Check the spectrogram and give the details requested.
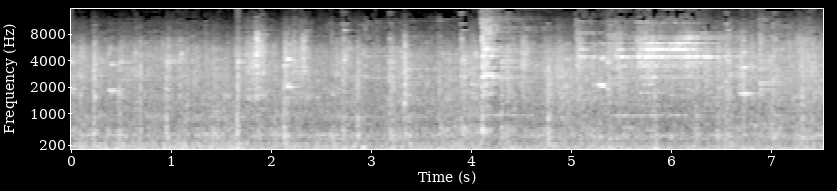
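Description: Freight cars rolling past: a steady rumble of steel wheels on rail with scattered clicks over the joints and a sharp clank about four seconds in. A faint high wheel squeal comes in between about five and seven seconds.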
